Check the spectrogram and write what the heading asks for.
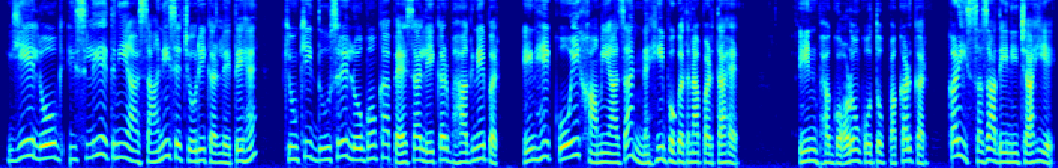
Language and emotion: Hindi, disgusted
